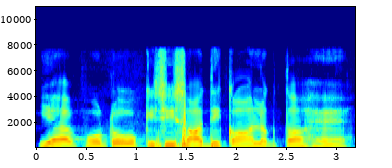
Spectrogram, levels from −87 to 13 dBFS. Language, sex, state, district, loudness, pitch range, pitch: Hindi, male, Uttar Pradesh, Shamli, -17 LUFS, 190-215 Hz, 200 Hz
